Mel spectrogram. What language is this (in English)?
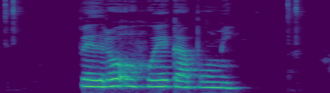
Huarijio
